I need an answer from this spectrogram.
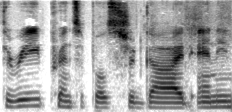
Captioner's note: speaking French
